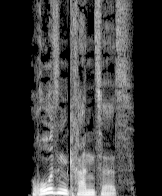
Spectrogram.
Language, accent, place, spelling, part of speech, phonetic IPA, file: German, Germany, Berlin, Rosenkranzes, noun, [ˈʁoːzn̩ˌkʁant͡səs], De-Rosenkranzes.ogg
- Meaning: genitive singular of Rosenkranz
